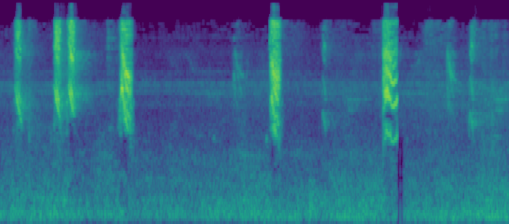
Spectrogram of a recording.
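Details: Yellow-bellied seedeater; female call; female calling to attract males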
